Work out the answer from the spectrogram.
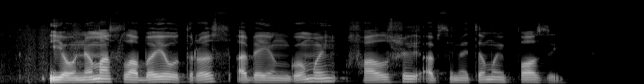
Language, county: Lithuanian, Šiauliai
